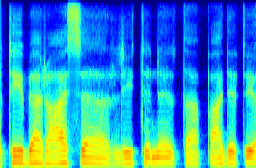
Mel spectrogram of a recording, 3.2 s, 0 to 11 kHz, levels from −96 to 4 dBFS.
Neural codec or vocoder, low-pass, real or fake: codec, 24 kHz, 0.9 kbps, DualCodec; 9.9 kHz; fake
